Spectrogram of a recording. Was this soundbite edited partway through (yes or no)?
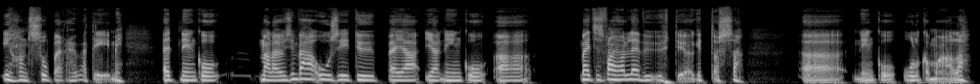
no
